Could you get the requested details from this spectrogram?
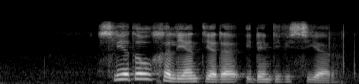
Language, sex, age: Afrikaans, male, 19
